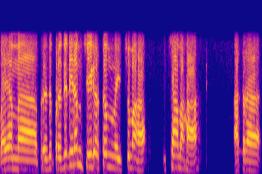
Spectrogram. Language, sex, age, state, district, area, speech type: Sanskrit, male, 45-60, Kerala, Kollam, rural, conversation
